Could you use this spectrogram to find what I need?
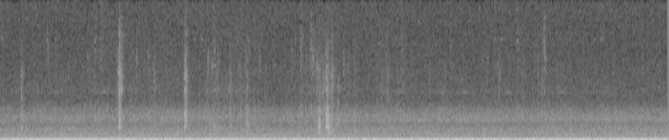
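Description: Wind buffets against the moving car.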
